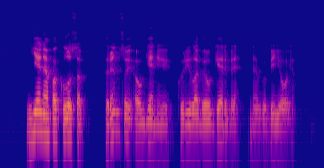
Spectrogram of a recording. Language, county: Lithuanian, Panevėžys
